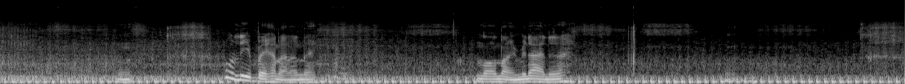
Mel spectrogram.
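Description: A Honda Forza 300 motorcycle being ridden, its engine a steady close rumble with a rapid pulsing throb that continues throughout while someone talks over it.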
